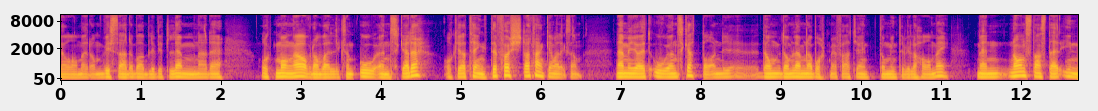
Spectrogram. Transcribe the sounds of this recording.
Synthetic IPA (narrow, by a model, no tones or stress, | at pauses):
ɑɑmɛd̪ɔmvɪsːahad̪ːəbɑːɾabliːvɪt̪lɛmnad̪ə | ɔkmɔŋːaːvd̪ɔmvalɪksɔmuːœnskad̪ə | ɔkjɑːɡt̪ʰɛŋkt̪əfœʂʈat̪ʰaŋkənvaːlɪksɔm | nɛɪmɛnjɑːɡaɾɛt̪uːœnskat̪̚bɑːɳd̪ɔmd̪ɔmlɛmnaɾbɔʈːmɛjfœɾat̪jɑːɪd̪̥ɔmɪnt̪əvɪlːəɦɑːmɛj | mɛnːɔnːst̪ansd̪æːɾɪnː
